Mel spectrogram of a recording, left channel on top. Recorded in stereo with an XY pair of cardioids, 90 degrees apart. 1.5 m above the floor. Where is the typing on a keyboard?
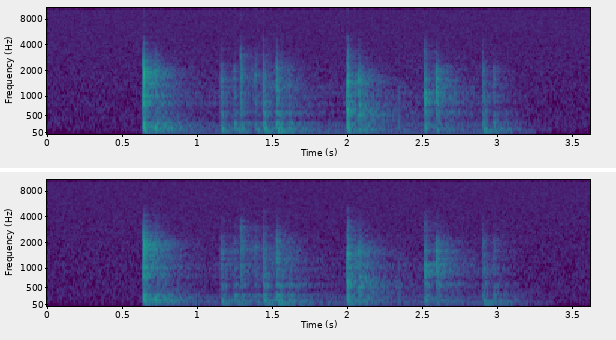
30° left, 1.5 m.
